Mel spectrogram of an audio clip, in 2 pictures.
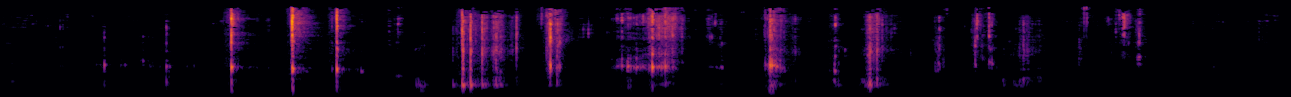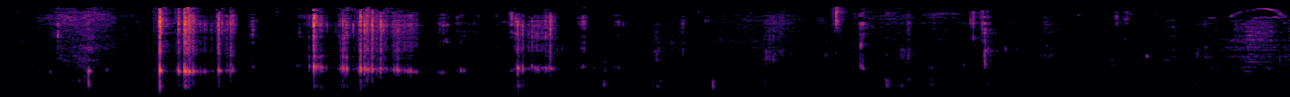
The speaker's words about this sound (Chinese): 但是它这个直接炸的话也不会生，就是觉得还是挺脆的。听一下这个声音就知道了。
